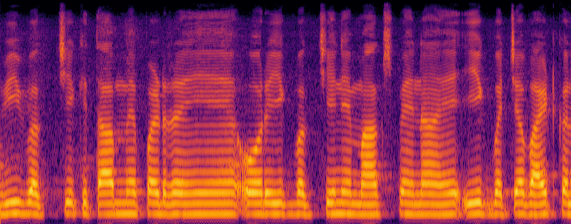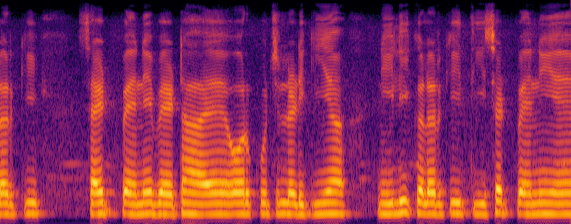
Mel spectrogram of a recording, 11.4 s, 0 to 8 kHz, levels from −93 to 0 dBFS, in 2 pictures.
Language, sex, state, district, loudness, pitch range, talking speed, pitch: Hindi, male, Bihar, Lakhisarai, -16 LUFS, 140-145 Hz, 170 wpm, 140 Hz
